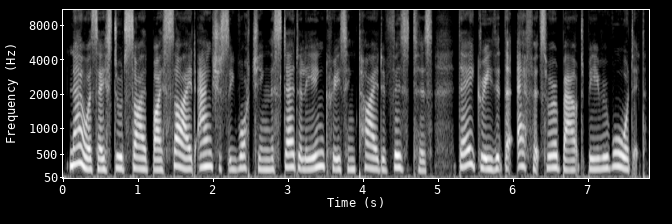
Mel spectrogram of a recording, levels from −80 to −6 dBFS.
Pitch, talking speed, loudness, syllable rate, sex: 220 Hz, 190 wpm, -16 LUFS, 5.7 syllables/s, female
